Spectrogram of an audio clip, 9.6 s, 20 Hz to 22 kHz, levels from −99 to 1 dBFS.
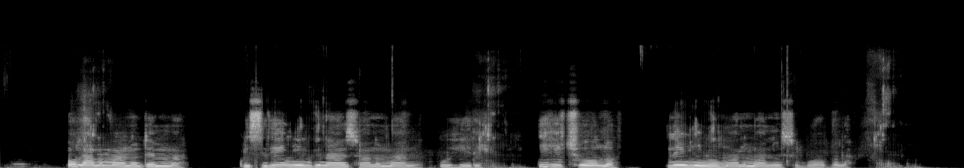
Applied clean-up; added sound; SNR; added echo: neural mask model Resemble Enhance denoiser.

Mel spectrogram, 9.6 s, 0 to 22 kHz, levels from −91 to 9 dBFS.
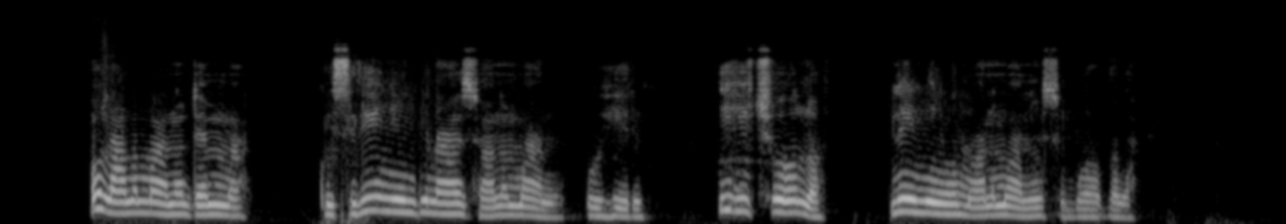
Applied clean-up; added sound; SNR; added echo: neural mask model DeepFilterNet 3.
